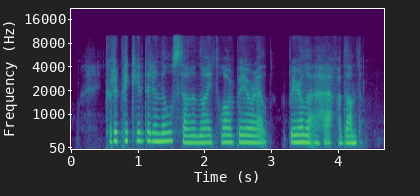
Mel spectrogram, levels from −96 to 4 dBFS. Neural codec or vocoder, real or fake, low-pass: codec, 16 kHz in and 24 kHz out, 0.6 kbps, FocalCodec, streaming, 4096 codes; fake; 9.9 kHz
